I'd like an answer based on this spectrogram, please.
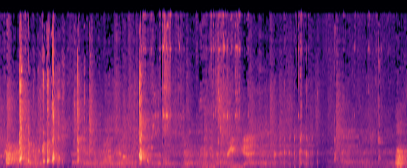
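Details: A Boston Terrier gives odd, warbling whines and sharp yips, going wild with frustration because he can't play with the other dogs.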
